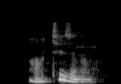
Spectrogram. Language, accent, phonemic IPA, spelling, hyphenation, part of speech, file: English, Southern England, /ɑːˈtɪzən(ə)l/, artisanal, ar‧ti‧san‧al, adjective, LL-Q1860 (eng)-artisanal.wav
- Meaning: 1. Of or pertaining to artisans or the work of artisans 2. Involving skilled work, with comparatively little reliance on machinery 3. Made by an artisan (skilled worker)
